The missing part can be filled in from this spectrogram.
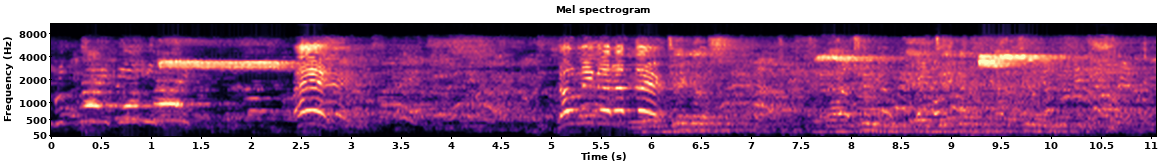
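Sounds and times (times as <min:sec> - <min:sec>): chatter in a gym: 0:00.0 - 0:11.0
referee whistle: 0:01.0 - 0:02.6, 0:07.6 - 0:08.5, 0:09.1 - 0:10.7.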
